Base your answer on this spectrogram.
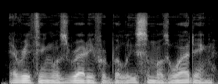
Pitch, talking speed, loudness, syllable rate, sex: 85 Hz, 165 wpm, -16 LUFS, 7.0 syllables/s, male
